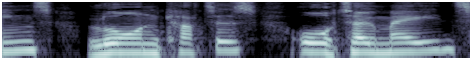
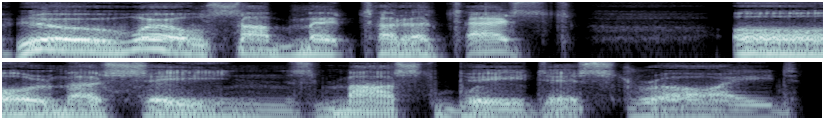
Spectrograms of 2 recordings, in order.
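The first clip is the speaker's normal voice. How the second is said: menacing giant voice; 3 semitones lower, much slower than usual. A narrator's reading. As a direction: pronounce doom like a brute. The giant's verdict.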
